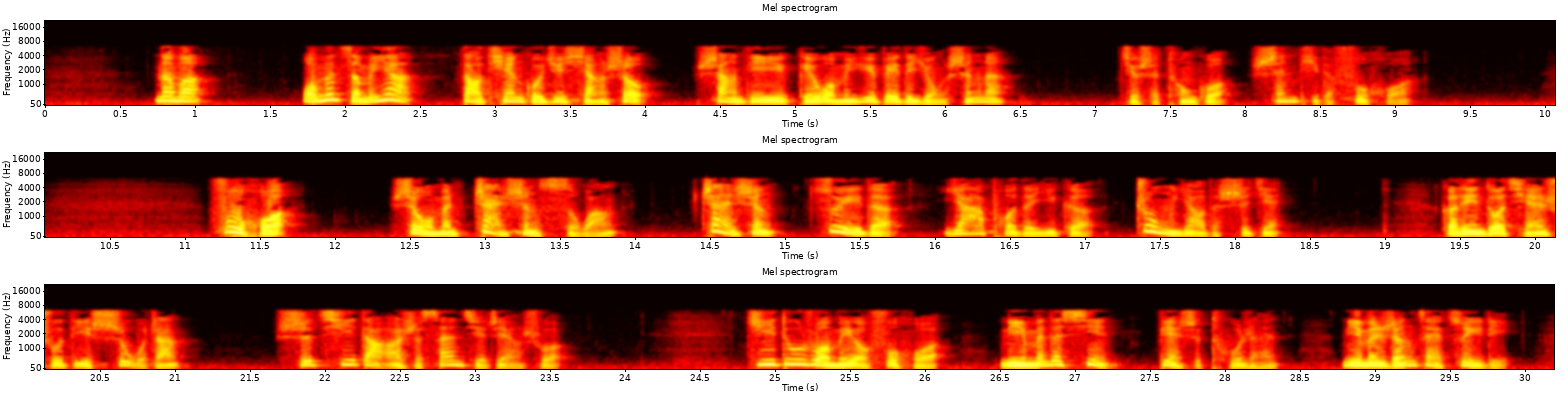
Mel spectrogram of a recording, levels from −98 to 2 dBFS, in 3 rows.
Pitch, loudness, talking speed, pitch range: 140 Hz, -18 LUFS, 190 characters per minute, 120-175 Hz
